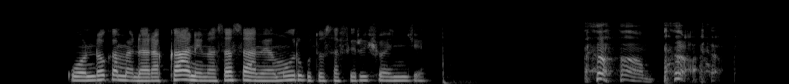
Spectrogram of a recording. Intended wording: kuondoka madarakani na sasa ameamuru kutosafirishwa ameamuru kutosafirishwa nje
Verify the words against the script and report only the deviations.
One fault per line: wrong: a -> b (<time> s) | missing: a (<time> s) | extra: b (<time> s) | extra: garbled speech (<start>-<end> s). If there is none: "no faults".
missing: ameamuru kutosafirishwa (3.9 s)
